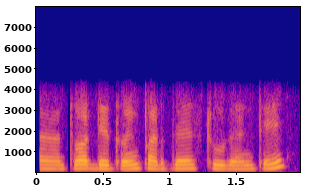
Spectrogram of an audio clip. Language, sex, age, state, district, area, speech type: Punjabi, female, 18-30, Punjab, Tarn Taran, rural, conversation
